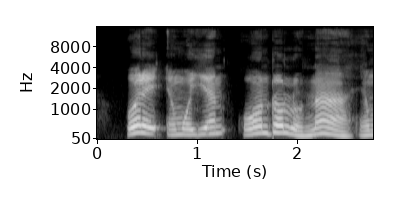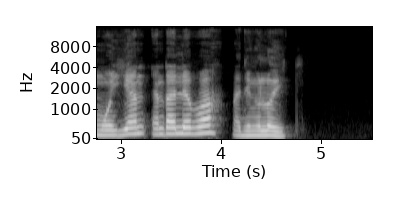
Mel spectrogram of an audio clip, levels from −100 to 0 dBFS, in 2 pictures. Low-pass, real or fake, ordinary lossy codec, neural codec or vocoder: 14.4 kHz; fake; none; vocoder, 44.1 kHz, 128 mel bands, Pupu-Vocoder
